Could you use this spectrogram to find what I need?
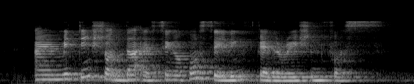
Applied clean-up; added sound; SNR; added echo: neural separator model SepFormer DNS4.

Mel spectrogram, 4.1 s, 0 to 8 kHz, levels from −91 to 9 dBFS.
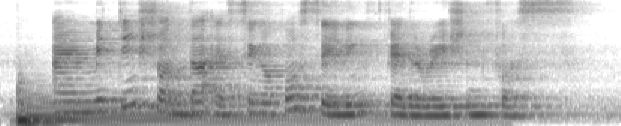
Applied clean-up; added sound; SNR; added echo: none; Bowed string instrument; 0 dB; reverberation time 0.9 s.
